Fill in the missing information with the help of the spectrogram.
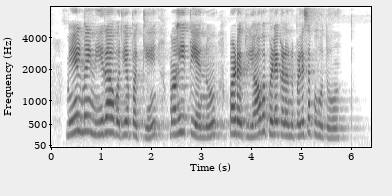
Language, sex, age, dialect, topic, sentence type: Kannada, female, 41-45, Mysore Kannada, agriculture, question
